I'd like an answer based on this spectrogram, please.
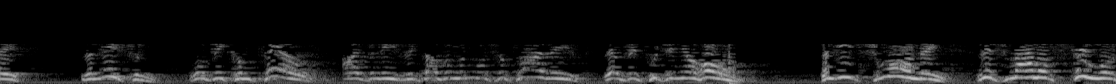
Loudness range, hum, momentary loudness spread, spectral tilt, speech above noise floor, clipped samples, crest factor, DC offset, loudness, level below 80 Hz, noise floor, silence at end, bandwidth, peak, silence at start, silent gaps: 5 LU; none; 13 LU; -14.5 dB/octave; 27 dB; under 0.1%; 14 dB; under 0.1%; -27 LUFS; -54 dBFS; -53 dBFS; 0 s; 2.6 kHz; -12 dBFS; 0 s; none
